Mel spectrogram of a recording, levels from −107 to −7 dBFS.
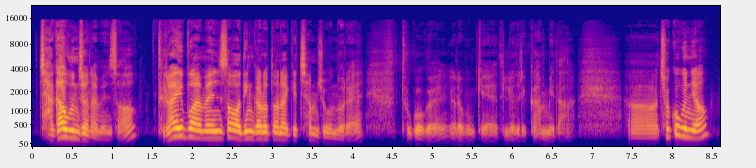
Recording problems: thin; very; fading below 300 Hz

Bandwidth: 15 kHz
